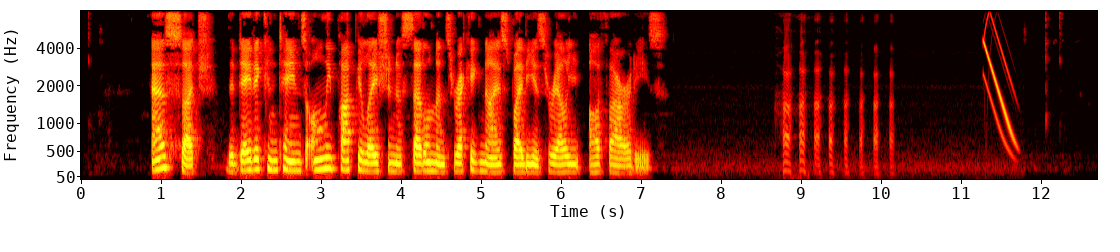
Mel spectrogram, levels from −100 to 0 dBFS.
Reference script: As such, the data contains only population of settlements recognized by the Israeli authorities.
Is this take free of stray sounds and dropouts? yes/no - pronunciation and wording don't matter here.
no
